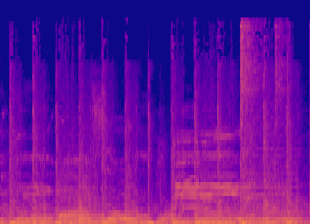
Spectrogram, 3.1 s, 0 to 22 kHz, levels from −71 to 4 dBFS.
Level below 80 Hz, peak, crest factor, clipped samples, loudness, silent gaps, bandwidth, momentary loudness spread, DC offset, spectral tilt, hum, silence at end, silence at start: -28 dBFS; -10 dBFS; 12 dB; under 0.1%; -24 LUFS; none; over 20 kHz; 2 LU; under 0.1%; -4.5 dB/octave; none; 0 s; 0 s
